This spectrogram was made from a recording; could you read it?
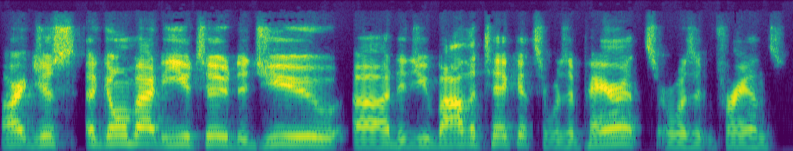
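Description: High, bright-voiced male radio interviewer. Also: fairly even intonation, moderate pace, clean tone. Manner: informal, jokey. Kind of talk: casual interview chat.

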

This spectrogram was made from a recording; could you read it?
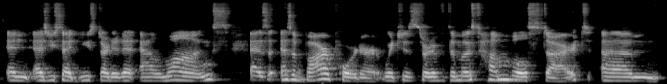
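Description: A woman's voice: fairly low pitch, moderate pace, fairly bright tone. A woman hosting a podcast, speaking in a conversational interview style as she introduces and questions guests.

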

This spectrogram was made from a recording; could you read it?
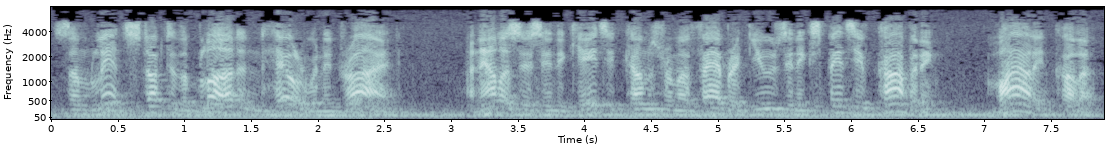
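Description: A brisk, businesslike captain who reports the facts plainly. His voice is bright and sharp, and the sound is muffled like an old radio broadcast with faint hiss. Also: mid-range voice, lively intonation. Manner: matter-of-fact, reporting. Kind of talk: 1950s radio drama acting.

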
